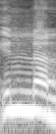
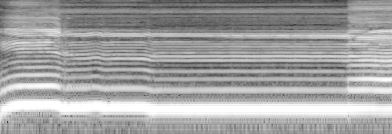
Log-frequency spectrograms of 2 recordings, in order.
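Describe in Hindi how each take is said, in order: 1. अंतिम स्वर छोटा बोला जाता है। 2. अंतिम स्वर लंबा खींचकर बोला जाता है। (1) "नहीं करना" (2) "अलिफ मद्दा है खींचेंगे"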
